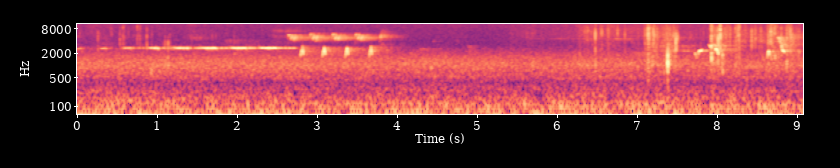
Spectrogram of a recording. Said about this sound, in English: Look here, we can really hear... If we stand here for a bit, okay, we can hear the nightingale.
